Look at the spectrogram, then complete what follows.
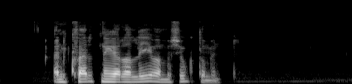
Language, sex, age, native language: Icelandic, male, 20-29, Icelandic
